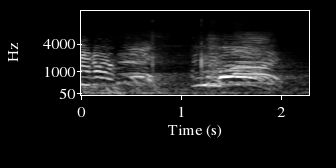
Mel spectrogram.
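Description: A man shouting a slogan through a megaphone, loud and drawn out: one shout trails off just after the start and another comes about a second in, with crowd noise beneath.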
